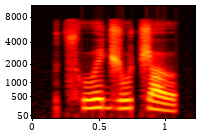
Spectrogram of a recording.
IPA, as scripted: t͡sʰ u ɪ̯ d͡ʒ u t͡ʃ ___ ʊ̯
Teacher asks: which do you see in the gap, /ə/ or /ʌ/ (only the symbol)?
ʌ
